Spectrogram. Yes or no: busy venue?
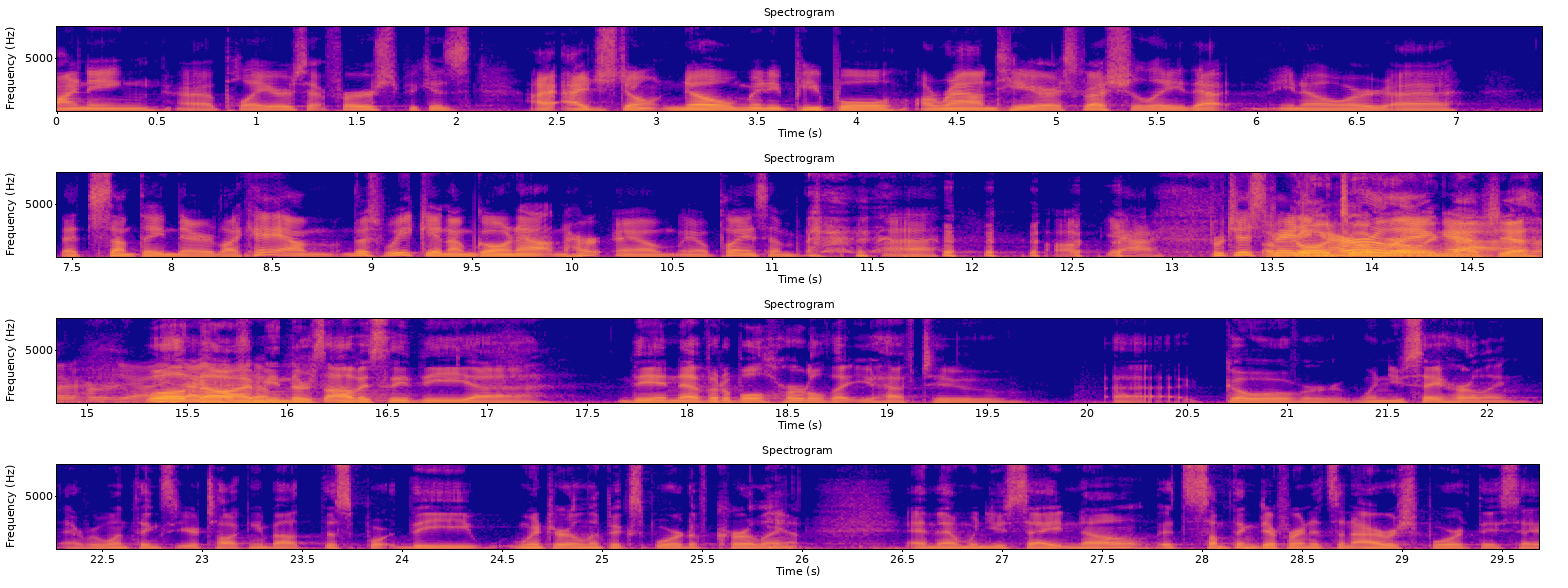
yes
